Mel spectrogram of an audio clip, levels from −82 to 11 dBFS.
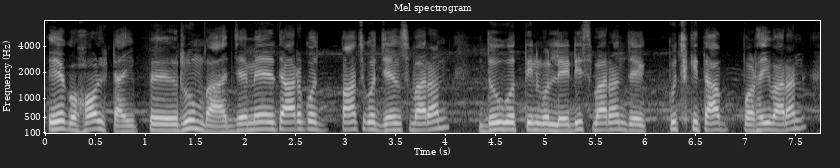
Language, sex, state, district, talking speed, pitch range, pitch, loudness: Bajjika, male, Bihar, Vaishali, 140 wpm, 165-190 Hz, 180 Hz, -14 LUFS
